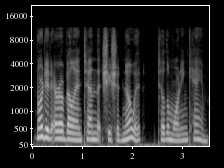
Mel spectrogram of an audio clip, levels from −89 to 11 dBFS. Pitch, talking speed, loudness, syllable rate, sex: 195 Hz, 220 wpm, -19 LUFS, 5.8 syllables/s, female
